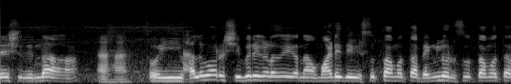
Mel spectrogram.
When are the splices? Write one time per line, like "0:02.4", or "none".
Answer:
0:01.8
